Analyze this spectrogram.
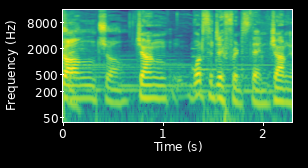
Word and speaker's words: Chang: This is about the alphabetical system for the pronunciation of Chinese characters. In the 19th century, a British diplomat and sinologist called Thomas Wade, he actually created a universal alphabetical system for Europeans to pronounce Chinese characters. So that's called the Weijiao system, and my name is spelled in the Weijiao manner.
